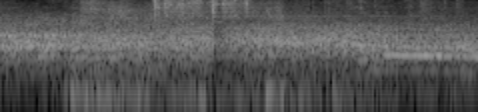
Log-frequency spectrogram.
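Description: Fencing blades clash and clatter quickly.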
